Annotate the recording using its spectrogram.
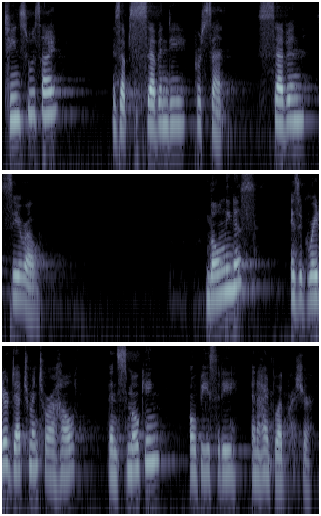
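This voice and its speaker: A woman's voice: on the high side, unhurried, pauses often, mellow. A woman who is a life coach, giving an earnest talk to an audience and stressing figures. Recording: long hall reverb.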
